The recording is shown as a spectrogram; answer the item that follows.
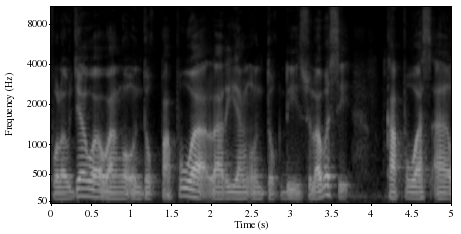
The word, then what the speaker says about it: Lariang: Terus ada lagi setelah itu ada Lamiang. Nah, semoga inframe semua ya. Predator River Seri Lariang. Sori saya ingatnya e kebacanya Lamiang.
